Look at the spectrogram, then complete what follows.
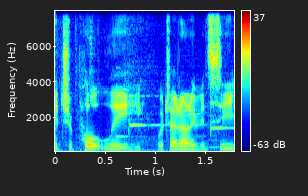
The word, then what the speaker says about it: chipotle: I say chipotle, which I don't even see here.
